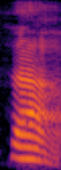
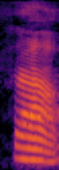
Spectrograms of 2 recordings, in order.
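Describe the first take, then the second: No difference in how they are said.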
